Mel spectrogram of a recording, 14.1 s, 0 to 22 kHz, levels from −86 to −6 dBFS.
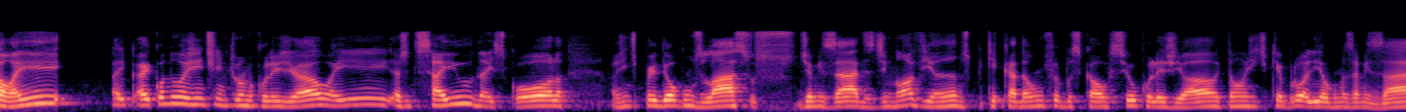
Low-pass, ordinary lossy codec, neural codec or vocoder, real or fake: none; none; codec, 16 kHz, 2 kbps, X-Codec, HuBERT features, trained on balanced general audio; fake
